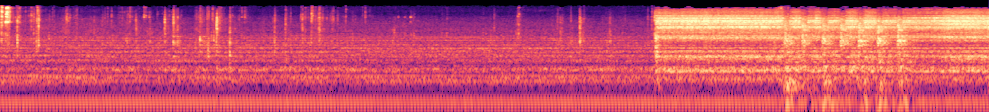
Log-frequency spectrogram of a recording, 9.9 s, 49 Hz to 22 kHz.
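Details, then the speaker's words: 1989 Crown Super Coach school bus, Detroit Diesel 2-stroke 71 series, batteries charging for a while; slow labored cranking about four beats a second, no firing, batteries still weak though improving. "It's getting better. So, the challenge is definitely working. Um, it it's not as it's not as weak as it was earlier."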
